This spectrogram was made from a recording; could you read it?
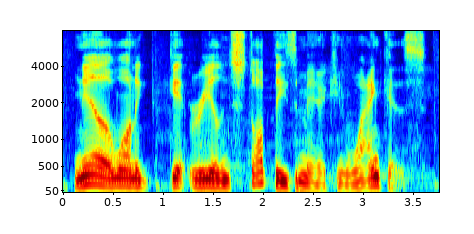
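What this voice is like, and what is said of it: Bad impression of Occy. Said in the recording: “my really bad attempt at imitating him”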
